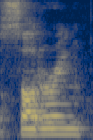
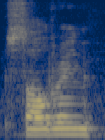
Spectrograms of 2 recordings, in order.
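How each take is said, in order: First: It is said in an American accent. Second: It is said in the speaker's own non-American accent.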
